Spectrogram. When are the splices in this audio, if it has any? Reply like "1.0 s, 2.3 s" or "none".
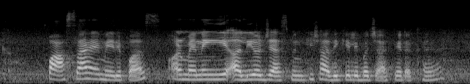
1.6 s, 3.1 s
